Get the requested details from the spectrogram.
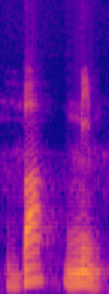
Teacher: با میم آپ دیکھیں دونوں ہونٹ کے ملنے سے ہوتے ہیں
